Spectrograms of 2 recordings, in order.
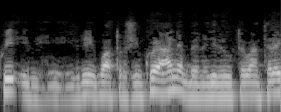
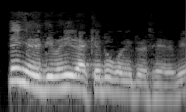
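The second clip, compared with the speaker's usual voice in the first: higher, louder pleading invitation; gentle plea; 5 semitones higher, 5 dB louder than usual. Acted. A disciple urging Elisha to join them, pleading. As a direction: ask him earnestly to come along.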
